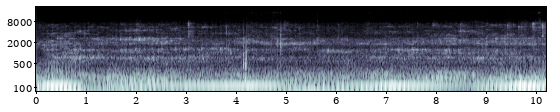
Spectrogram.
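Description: A steady low mechanical hum, like a motor running, holding the same pitch throughout.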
